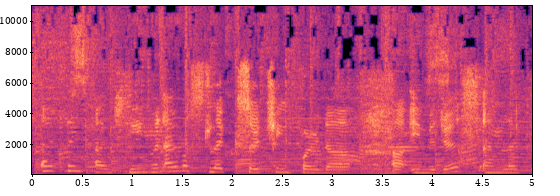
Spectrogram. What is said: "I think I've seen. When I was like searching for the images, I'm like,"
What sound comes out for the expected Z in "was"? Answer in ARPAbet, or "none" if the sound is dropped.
S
